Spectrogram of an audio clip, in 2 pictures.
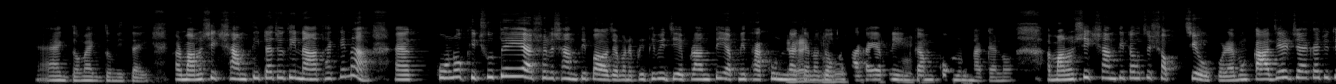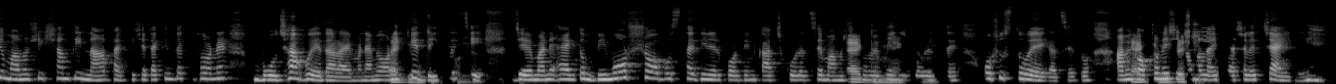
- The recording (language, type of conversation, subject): Bengali, podcast, আপনি বেতন আর কাজের তৃপ্তির মধ্যে কোনটাকে বেশি গুরুত্ব দেন?
- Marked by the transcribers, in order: tapping; laughing while speaking: "চাইনি"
